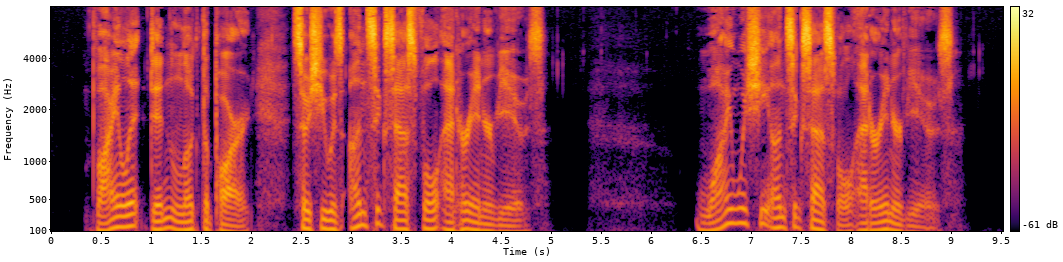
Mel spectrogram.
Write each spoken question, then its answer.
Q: Why was she unsuccessful at her interviews?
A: She was unsuccessful at her interviews because she didn't look the part.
